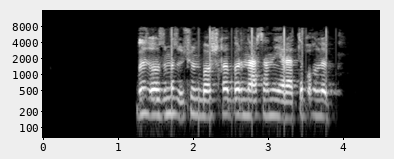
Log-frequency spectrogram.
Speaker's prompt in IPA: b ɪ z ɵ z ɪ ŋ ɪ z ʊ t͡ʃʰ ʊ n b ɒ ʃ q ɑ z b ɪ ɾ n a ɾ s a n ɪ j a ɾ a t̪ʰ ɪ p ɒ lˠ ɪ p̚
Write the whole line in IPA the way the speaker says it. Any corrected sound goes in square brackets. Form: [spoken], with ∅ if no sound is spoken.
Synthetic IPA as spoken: b ɪ z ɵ z ɪ [m] ɪ z ʊ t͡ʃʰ ʊ n b ɒ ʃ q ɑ [∅] b ɪ ɾ n a ɾ s a n ɪ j a ɾ a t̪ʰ ɪ p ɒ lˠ ɪ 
